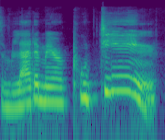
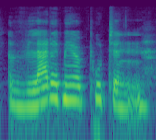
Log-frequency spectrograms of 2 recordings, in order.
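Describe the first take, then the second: First: The surname is said the French way. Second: The surname is said the usual English way.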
